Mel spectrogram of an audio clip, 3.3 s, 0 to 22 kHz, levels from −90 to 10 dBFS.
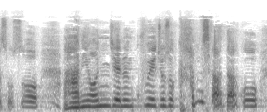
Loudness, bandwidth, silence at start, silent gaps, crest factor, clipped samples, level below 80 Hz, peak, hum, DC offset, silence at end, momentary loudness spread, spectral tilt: -26 LUFS; 12.5 kHz; 0 s; none; 18 dB; under 0.1%; -52 dBFS; -8 dBFS; none; under 0.1%; 0 s; 9 LU; -4.5 dB/octave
